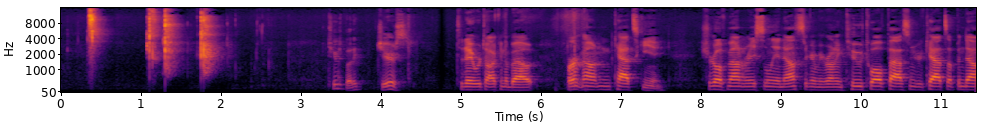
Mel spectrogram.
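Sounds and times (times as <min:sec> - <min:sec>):
beer can cracked open with fizzy hiss: 0:00.3 - 0:02.2
speech: 0:03.4 - 0:04.4, 0:05.0 - 0:11.4.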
